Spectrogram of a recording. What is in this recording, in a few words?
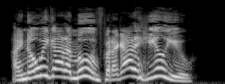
heal other, teen girl; voice; source engine; left 4 dead 2; survivor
